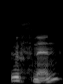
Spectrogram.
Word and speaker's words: öffnen: 요거 발음 우리 공부했죠? 왜 하고 다르죠? öffnen ich kann das Paket öffnen 그죠?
